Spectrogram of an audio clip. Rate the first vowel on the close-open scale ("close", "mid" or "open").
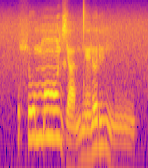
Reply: mid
